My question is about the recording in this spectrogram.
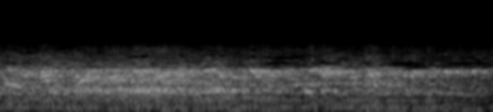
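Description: A turkey gobbles inside a coop, a dense, warbling chatter that runs without pause for the whole clip at a steady, fairly loud level, with no talk over it.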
